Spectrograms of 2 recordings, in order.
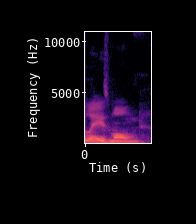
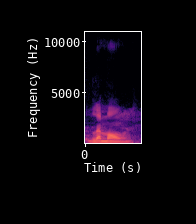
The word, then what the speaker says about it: le monde: Hello world, bonjour les monde. It's not les, it's le monde.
